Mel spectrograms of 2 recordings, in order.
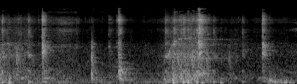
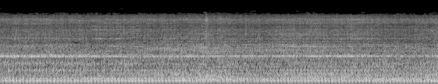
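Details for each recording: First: New Craftsman snowblower with a Powermore engine: several pull-cord cranks with compression felt but no firing. Spark and compression were fine; the carburetor was clogged (ethanol), starving it of fuel. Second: New Craftsman snowblower with Chinese PowerMore single-cylinder engine, after carburetor cleaned of ethanol gum and fuel line and tank blown out: runs steady and even at fast speed, no missing or surging; normal running.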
